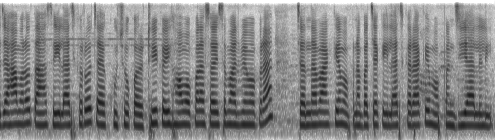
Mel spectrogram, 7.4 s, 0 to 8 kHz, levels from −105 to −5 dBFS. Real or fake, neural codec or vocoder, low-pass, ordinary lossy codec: real; none; 7.2 kHz; none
